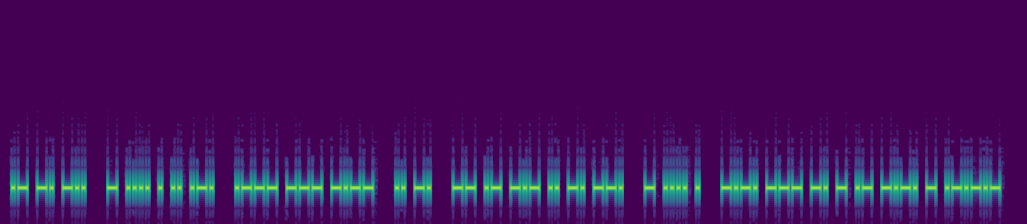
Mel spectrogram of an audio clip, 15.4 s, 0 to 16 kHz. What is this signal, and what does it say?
Morse code, heard as a keyed tone, about 25 wpm, 600 Hz. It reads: AND THEIR JOY IN MAKING THE CONTACT.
